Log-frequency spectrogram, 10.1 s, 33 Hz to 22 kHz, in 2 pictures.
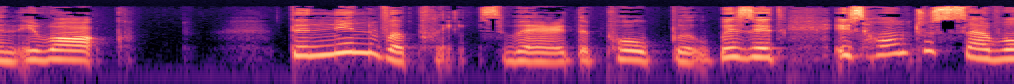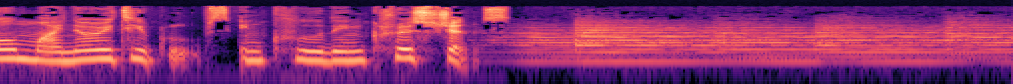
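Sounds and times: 
speech: 0:00.0 - 0:00.7, 0:01.4 - 0:08.0
church bells chiming at a church in Mosul, northern Iraq: 0:07.6 - 0:10.1.

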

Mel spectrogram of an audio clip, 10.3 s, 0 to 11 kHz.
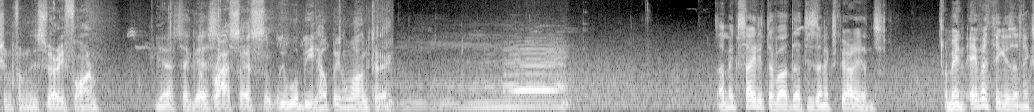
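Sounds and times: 
speech: 0:00.0 - 0:04.2, 0:07.2 - 0:10.3
cow mooing on a dairy farm: 0:03.9 - 0:05.8.

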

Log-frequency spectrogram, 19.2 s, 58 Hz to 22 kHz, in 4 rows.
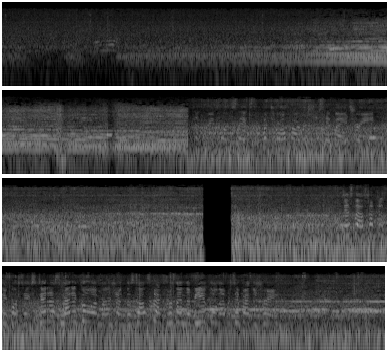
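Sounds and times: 
train horn blaring: 0:00.0 - 0:08.4, 0:15.1 - 0:19.2
heavy grinding roar of the train rushing past: 0:03.4 - 0:19.2.

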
